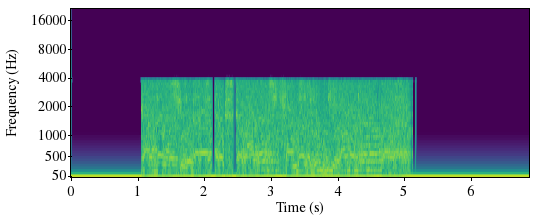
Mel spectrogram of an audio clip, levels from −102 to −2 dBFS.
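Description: Linear audio read as companded, present from the first moment to the last: the speech was written as plain linear 8-bit samples but decoded as mu-law codes. Expansion treats each byte as a logarithmic code, so samples sitting just to one side of zero leap to the loudest outputs while their neighbours on the other side stay tiny. The result is a very loud, harsh distortion over the whole clip.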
